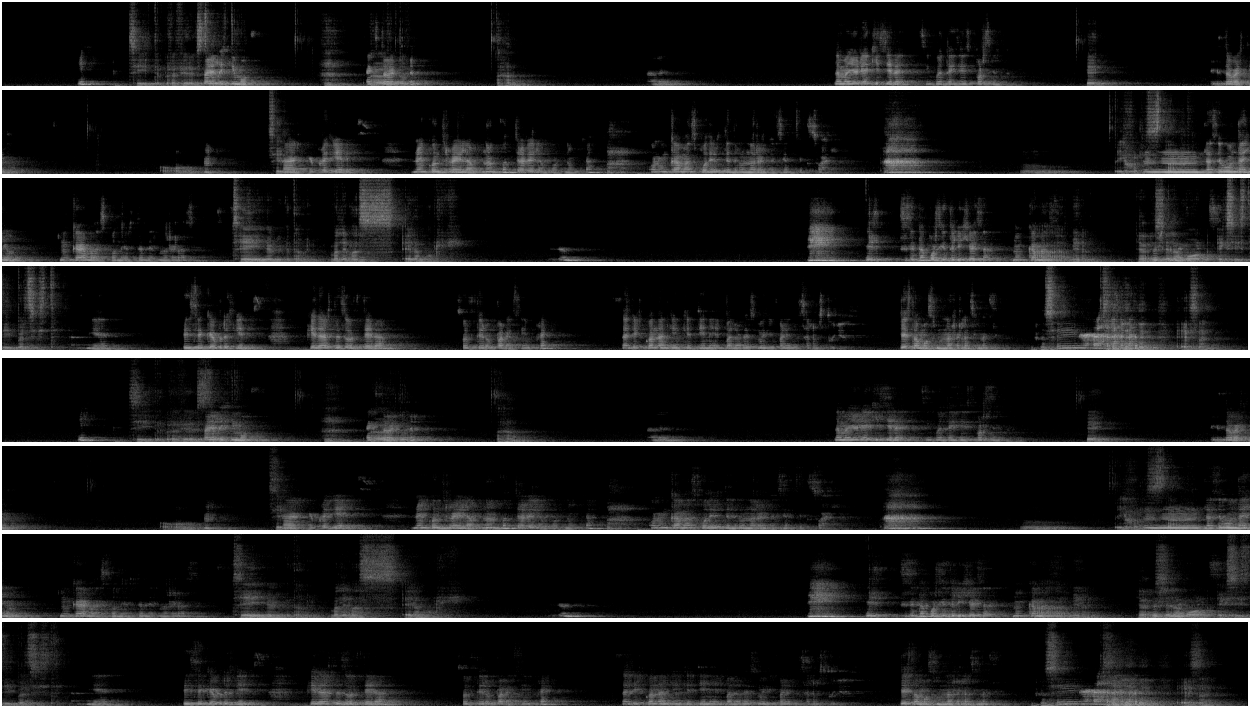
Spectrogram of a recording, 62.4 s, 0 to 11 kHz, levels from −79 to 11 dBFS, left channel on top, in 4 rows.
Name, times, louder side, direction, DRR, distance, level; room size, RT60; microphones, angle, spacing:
voice 1, 1.6-3.0 4.0-4.3 4.6-5.1 6.2-6.4 13.6-13.7 17.6-18.0 18.9-19.1 23.2-23.6 26.6-27.1 28.3-29.0 29.5-30.4 34.1-36.9 44.1-44.8 45.4-47.5 59.7-60.3 60.6-61.9, left 2 dB, 45° left, 5 dB, 5.0 m, -34 dB
voice 2, 2.5-3.1 4.6-4.9 8.1-8.5 10.4-12.5 15.1-15.8 18.1-18.2 19.1-20.0 20.4-23.0 23.7-25.9 26.6-27.1 29.9-31.4 31.9-33.8 38.1-38.5 41.3-41.7 42.0-42.2 42.4-44.3 45.6-46.0 47.7-48.2 49.1-51.7 52.6-53.6 54.5-57.3 58.0-59.2 60.3-61.0, left 2 dB, 65° left, 3 dB, 3.5 m, -28 dB
25.5 x 15.0 x 9.9 m, 1.4 s
head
